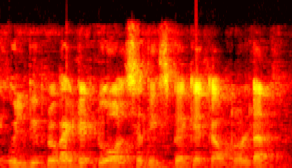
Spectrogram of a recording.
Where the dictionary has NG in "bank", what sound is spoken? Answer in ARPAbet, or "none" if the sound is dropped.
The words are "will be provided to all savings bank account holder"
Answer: none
